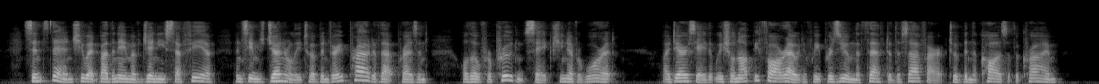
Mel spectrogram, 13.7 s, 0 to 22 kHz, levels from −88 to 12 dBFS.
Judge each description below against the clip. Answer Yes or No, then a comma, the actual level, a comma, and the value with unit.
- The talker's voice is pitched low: Yes, low, 130 Hz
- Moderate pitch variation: Yes, average, 3.4 semitones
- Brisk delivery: Yes, fast, 235 wpm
